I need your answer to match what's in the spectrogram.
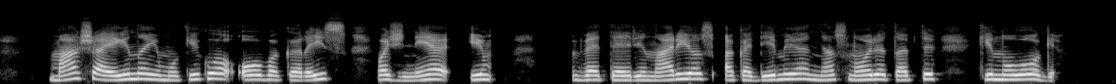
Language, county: Lithuanian, Panevėžys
